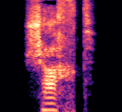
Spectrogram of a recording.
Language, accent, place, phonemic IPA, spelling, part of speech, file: German, Germany, Berlin, /ʃaxt/, Schacht, noun, De-Schacht.ogg
- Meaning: shaft, mineshaft (tunnel)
